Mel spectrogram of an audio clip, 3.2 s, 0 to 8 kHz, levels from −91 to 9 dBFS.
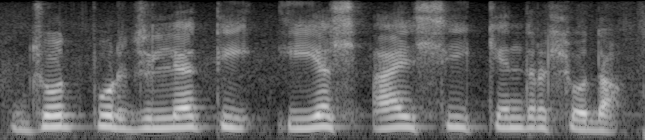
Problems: none marked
